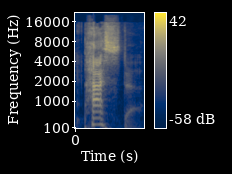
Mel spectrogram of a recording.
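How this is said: The first vowel sounds like the one in pass. "We say pasta, pa-a-sta, like the word pass"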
